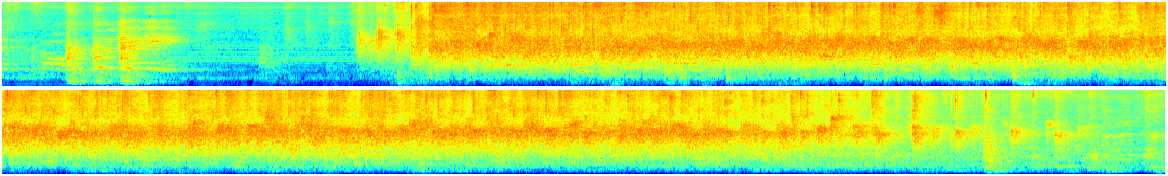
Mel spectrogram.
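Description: Theatre audience applauding: a brief spoken line, then clapping breaks out suddenly a few seconds in, holds steady and loud, and dies down near the end as the stage goes dark at the close of a scene.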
